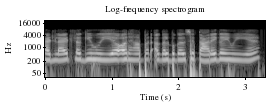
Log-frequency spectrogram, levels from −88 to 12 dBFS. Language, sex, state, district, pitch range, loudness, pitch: Hindi, female, Uttar Pradesh, Hamirpur, 240-255 Hz, -17 LUFS, 245 Hz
